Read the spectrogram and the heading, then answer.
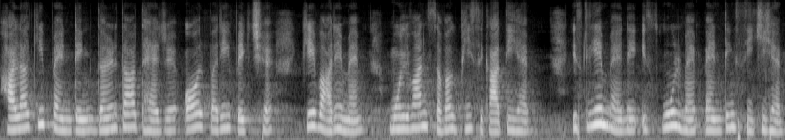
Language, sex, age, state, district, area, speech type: Hindi, female, 18-30, Madhya Pradesh, Hoshangabad, rural, spontaneous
